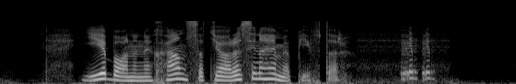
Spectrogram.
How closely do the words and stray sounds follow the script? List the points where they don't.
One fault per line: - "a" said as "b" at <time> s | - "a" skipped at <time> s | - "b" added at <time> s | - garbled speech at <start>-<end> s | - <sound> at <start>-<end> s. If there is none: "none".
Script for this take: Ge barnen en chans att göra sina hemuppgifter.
- laugh at 4.0-4.4 s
